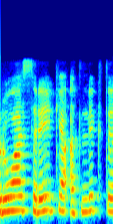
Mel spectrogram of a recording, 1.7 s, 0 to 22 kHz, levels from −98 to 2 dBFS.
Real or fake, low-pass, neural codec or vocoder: fake; 7.2 kHz; codec, 44.1 kHz, 7.8 kbps, DAC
